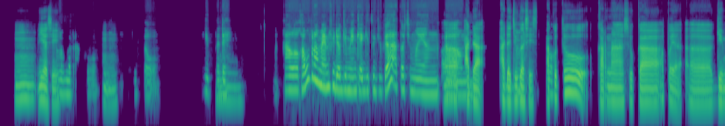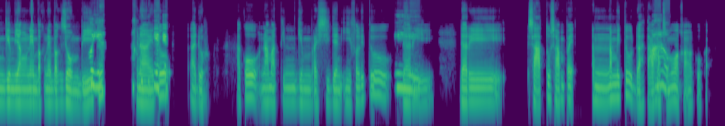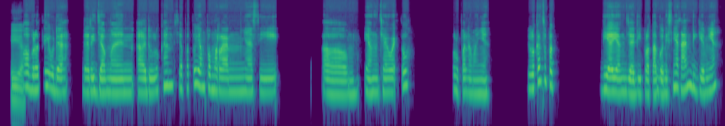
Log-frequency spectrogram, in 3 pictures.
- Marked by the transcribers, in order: tapping; chuckle; laughing while speaking: "Iya ya"
- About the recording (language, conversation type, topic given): Indonesian, unstructured, Apa yang Anda cari dalam gim video yang bagus?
